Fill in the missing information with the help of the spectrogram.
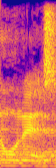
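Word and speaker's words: honest: ये चालू तो व्यंजन से है, लेकिन इसका उच्चारण होनेस्ट को अपन पढ़ते हैं तो इसका उच्चारण हिंदी के ओ के समान है। Ramu is एन ऑनेस्ट।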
